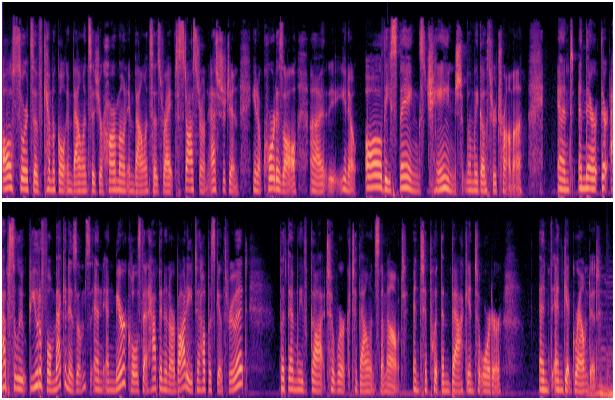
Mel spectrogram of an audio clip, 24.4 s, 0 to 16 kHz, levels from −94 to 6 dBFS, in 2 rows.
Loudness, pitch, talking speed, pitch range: -20 LUFS, 165 Hz, 165 wpm, 150-185 Hz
